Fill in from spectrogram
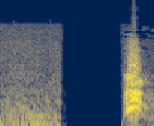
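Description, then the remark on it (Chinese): A single sharp bark from a dog on a ship rings out after a stretch of steady low rumbling noise and a brief moment of silence. The bark is loud, short and mid-pitched. “听到船上的狗叫”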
